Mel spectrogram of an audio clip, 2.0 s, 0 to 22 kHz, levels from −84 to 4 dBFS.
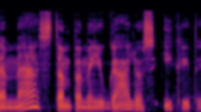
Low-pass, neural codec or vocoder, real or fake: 14.4 kHz; none; real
